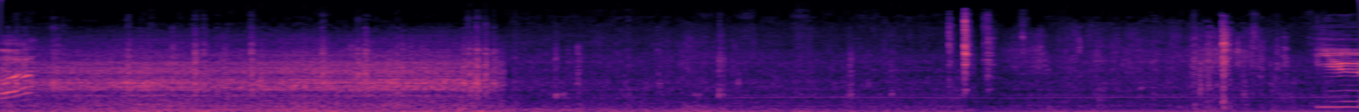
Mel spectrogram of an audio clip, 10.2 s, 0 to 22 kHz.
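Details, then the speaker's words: BMW E46 323ci inline-six after a no-start and misfire fix, driven under load: strong, even pull settling into a smooth, steady run with no stumble or misfire. Healthy running. "beauty she seems to be round and smooth smooth she seems to be running smooth ads after that trip so happy with that"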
